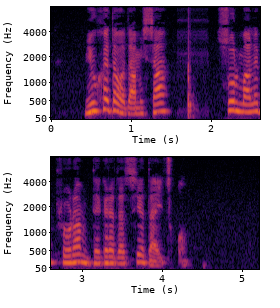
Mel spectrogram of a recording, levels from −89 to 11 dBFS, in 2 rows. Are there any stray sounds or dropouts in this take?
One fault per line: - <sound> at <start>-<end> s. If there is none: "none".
- thud at 1.7-1.9 s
